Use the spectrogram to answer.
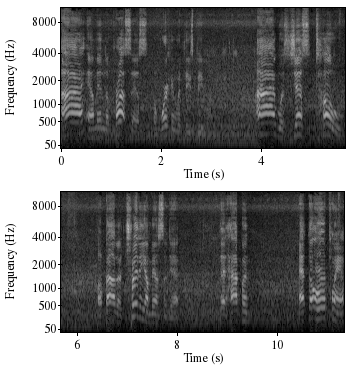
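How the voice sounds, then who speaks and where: A man's animated, high-pitched voice with very wide pitch swings, at a fairly slow pace, over noticeable background noise. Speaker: retired plant worker, activist. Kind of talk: protest speech.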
